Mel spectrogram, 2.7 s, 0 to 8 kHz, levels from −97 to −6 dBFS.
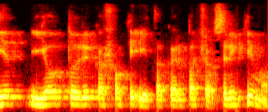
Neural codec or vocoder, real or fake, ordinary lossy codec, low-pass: none; real; MP3, 48 kbps; 7.2 kHz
